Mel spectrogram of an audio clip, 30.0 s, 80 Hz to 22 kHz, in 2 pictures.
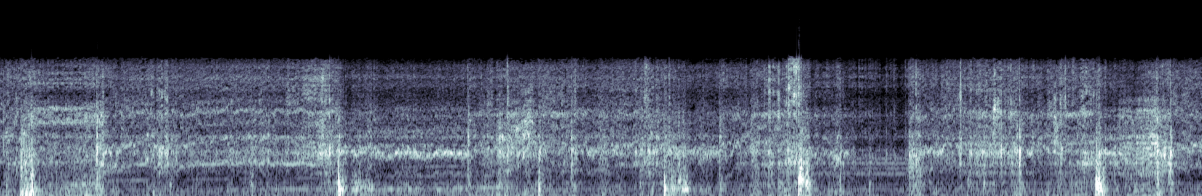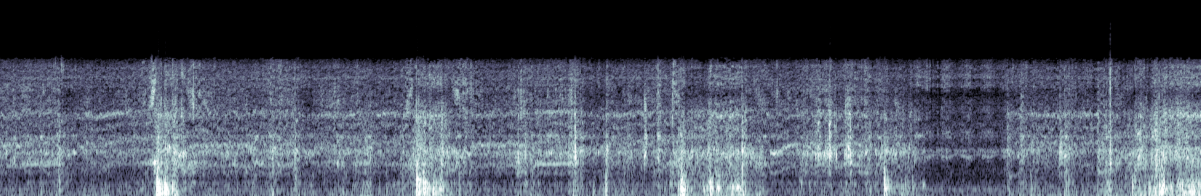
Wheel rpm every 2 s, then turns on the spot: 170, 210, 180, 200, 190, 170, 200, 190, 190, 190, 190, 200, 190, 150, 190.
none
